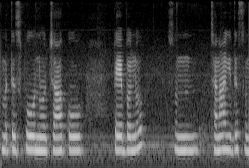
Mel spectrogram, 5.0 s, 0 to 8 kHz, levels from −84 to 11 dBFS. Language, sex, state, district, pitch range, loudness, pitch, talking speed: Kannada, female, Karnataka, Bangalore, 210-225 Hz, -16 LUFS, 215 Hz, 70 wpm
